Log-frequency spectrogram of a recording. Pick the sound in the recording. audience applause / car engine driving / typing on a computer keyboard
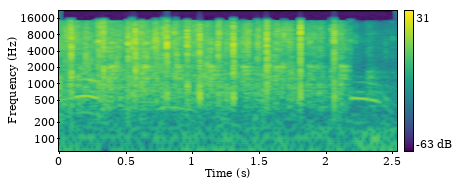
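audience applause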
